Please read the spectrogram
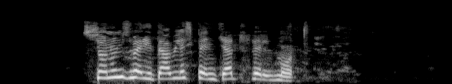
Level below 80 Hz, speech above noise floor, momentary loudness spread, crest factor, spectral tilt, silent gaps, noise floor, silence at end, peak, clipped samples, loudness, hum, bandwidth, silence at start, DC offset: -60 dBFS; 69 dB; 9 LU; 14 dB; -5 dB/octave; none; -82 dBFS; 1.6 s; -2 dBFS; under 0.1%; -13 LUFS; none; 7.8 kHz; 0.85 s; under 0.1%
